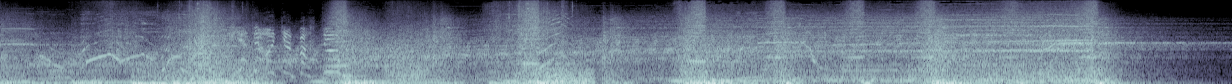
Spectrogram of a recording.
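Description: Film trailer score and sound design: a run of heavy booming hits over a rumbling low bed, coming closer together as it goes. Near the end a high held tone rings on and the whole thing fades out.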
